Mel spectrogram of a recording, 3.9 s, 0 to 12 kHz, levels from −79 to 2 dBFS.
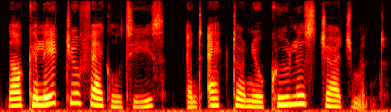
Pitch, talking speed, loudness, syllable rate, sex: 205 Hz, 155 wpm, -18 LUFS, 4.3 syllables/s, female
